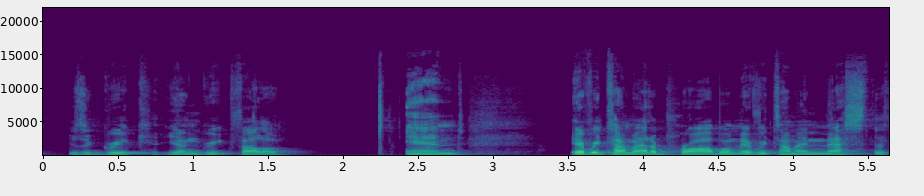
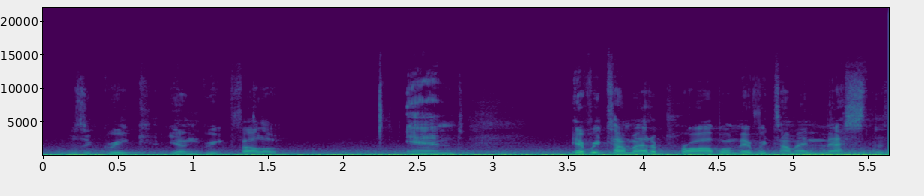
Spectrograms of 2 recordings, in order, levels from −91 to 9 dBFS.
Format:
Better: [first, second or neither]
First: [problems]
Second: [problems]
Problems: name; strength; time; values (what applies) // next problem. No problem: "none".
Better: first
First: none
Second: wind noise on the microphone; heavy; 8 dB below the speech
